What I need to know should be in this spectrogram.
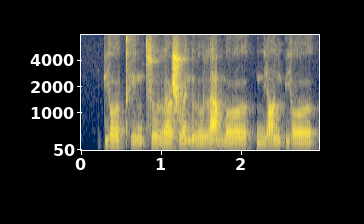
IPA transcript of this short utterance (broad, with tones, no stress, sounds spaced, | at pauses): p j o˥˩ ʊ̯ t̪ʰ ḭ˨˩ n t͡s u˥˩ l ɤ˥ ʂ w ə̰˨˩ n l u˥ l ä̰˨˩ m o˥ ʊ̯ | n̪ j ɑ˧˥ ŋ p j o˥ ʊ̯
